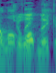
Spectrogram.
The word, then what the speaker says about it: Jalopnik: I've never known how to pronounce this blog, but the car blog that's related to the Gawker Media is it yeah, Jalopnik? Yeah, Jalopnik? I think I can remember.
